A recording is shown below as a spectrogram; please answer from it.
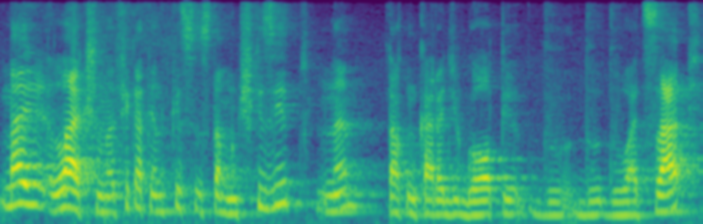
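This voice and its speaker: A man with a Brazilian accent voicing a calm prince who gives a casual warning. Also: on the high side, a little fast, natural voice. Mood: cautious. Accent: Brazilian Portuguese. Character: divine prince, calm and cautious.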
